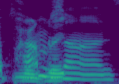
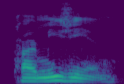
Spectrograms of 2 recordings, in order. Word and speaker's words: Parmesan: spaghetti no yeah yeah paresan parmesan is that how you say it well it's actually parmesian parmesian yeah you right if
